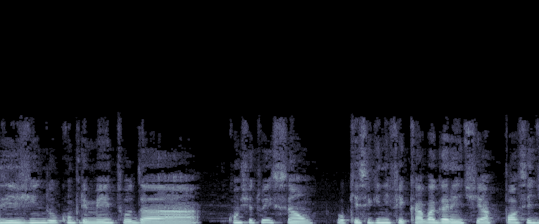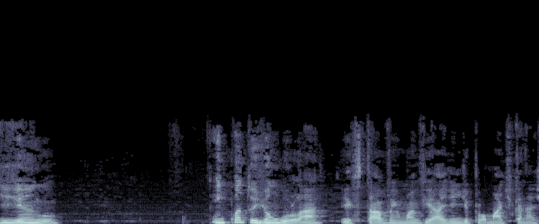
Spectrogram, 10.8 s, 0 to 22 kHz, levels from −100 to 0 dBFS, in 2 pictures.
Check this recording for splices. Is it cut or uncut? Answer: cut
